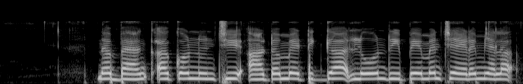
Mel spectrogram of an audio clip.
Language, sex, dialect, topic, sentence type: Telugu, female, Utterandhra, banking, question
